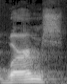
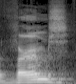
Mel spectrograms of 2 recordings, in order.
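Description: First: Said in the usual way. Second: Worms said with an initial V sound, like "Vorms"; "Worms" pronounced the German way, V for W; German-style pronunciation. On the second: Shown as a demonstration. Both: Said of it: "as it's sometimes pronounced".

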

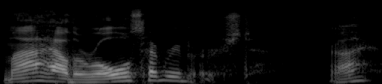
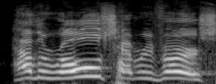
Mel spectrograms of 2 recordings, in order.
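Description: First: Hushed, whispered wonder; soft whispered aside. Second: Louder ringing repeat; loud preaching repeat; proclaimed. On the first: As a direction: breathe it like a secret. Whispered, then said aloud. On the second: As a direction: declare it to the room. Loud repeat of the whispered line. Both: Real, not acted.

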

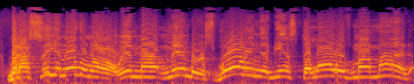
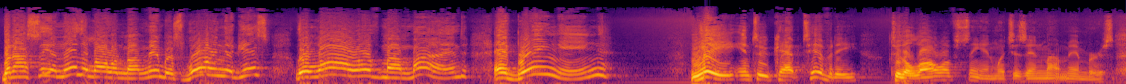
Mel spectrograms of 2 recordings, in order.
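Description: First: High, intoned scripture read. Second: High, slowed, intoned verse; scripture reading again. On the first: Preacher reading verse to congregation, high intoned. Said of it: "Look at verse twenty-three". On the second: Preacher rereading verse, slower and intoned. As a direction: draw out the verse with emphasis. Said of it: "He said it". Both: Shown as a demonstration.

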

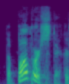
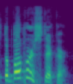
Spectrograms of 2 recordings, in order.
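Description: First: Surprised. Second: High, loud reminder; urgent daughter. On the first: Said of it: "And I'm like". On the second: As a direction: hiss the warning to dad. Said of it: "She goes". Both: Retold or imitated.

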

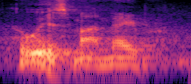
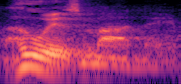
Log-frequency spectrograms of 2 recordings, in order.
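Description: First: Sarcastic question. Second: Low, mocking sneer on who; sarcastic question. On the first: Retold or imitated. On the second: Preacher voicing the smug lawyer, sarcastic. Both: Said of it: "You can almost hear the sarcasm".

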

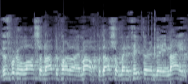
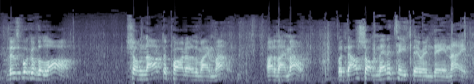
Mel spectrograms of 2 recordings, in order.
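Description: First: Brisk run through the verse; quick re-reading. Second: Slow, measured scripture reading; deliberate verse reading. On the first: Preacher re-reading after correcting the verse number, brisk. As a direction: rattle through the scripture without lingering. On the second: Preacher reading Joshua's promise to church, slow and deliberate. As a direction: read it out slowly, phrase by phrase. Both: Real, not acted.

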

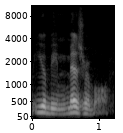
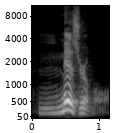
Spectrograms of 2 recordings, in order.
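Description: First: Said in the usual way. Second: Miserable said louder and slower; miserable stressed. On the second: Shown as a demonstration. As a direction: punch out the word miserable. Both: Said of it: "repeated for emphasis".

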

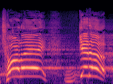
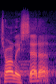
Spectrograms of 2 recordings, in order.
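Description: First: Very high, loud command thrown at the bed; commanding shout. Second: Said in the usual way. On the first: Retold or imitated. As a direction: call him up as if he must obey. Mother commands dead son rise. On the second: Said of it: "Joe Henry said".

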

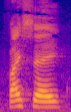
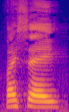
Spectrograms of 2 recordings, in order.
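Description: The two takes are said the same way.

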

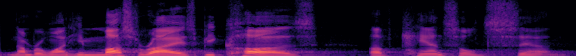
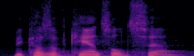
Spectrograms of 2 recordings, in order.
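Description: First: Said in the usual way. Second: Hushed repeat. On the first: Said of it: "first point stated then repeated". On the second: Shown as a demonstration. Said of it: "repeated point, hushed".

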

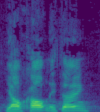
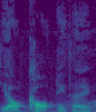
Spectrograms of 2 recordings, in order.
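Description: First: Southern Jesus calling out loud from the shore; a loud Southern "Y'all caught anything?" shouted across the water. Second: Peter's soft, sour grumble of "Y'all caught anything?"; a sulky, much softer "Y'all caught anything?" under the breath; grumbled under breath. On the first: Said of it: "He's a Southern Jesus". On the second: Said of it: "Peter grumbles under his breath". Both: Acted.

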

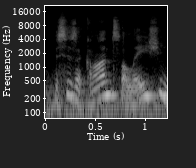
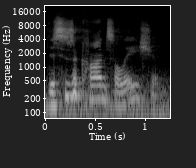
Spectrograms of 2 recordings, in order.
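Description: First: "consolation" rises high, quick and disbelieving; incredulous. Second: "consolation" falls, firm and settled; flat affirmation. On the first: Retold or imitated. Imagined congregant doubting the pastor, incredulous rise. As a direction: ask it fast as if you can't believe it. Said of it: "Did you just say that, Pastor?". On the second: Shown as a demonstration. Pastor answering the doubting listener, firm fall. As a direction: state it flatly, no question left. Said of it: "Yes, I did".

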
